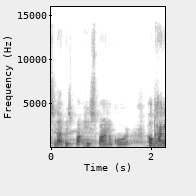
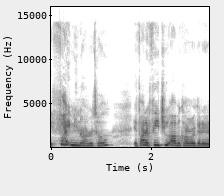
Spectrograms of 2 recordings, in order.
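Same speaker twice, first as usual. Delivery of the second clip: raised, louder challenge to a rival; shouted challenge; 3 semitones higher, 5 dB louder than usual. Acted. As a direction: call him out to fight, pitched up. Kiba jumps out challenging Naruto.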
